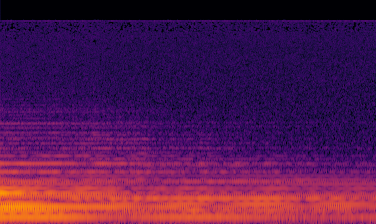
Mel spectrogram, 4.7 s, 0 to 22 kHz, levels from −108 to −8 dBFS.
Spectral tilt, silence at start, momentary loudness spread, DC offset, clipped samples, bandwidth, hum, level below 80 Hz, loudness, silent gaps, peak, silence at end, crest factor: -9.5 dB/octave; 0 s; 14 LU; under 0.1%; under 0.1%; 16 kHz; none; -56 dBFS; -42 LUFS; none; -22 dBFS; 0 s; 18 dB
